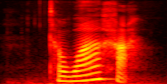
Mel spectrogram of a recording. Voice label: "thawaaxa", younger sister

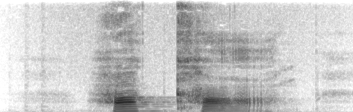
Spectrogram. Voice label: "ka'khaa", goose

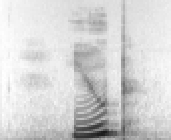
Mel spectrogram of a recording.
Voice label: "yuuph", woman's basket cap

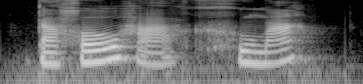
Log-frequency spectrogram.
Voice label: "tahoowxa-xuma", dinner

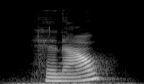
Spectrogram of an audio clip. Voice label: "hinau", Cow Creek

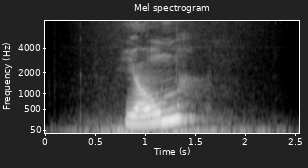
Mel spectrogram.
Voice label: "yoom", blood

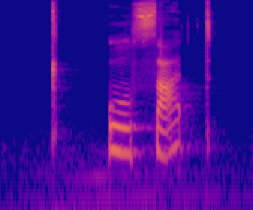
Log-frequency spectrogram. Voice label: "k'ulsath", soft

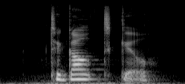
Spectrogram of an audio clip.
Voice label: "thkalthkil", Cow Creek; belly

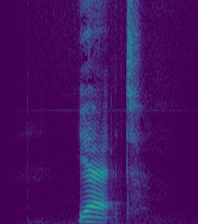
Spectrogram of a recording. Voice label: "yeeth", tear(s)

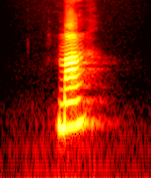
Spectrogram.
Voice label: "ma", you (singular)

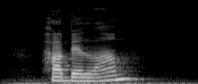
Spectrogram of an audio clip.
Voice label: "hapilam", Cow Creek; empty

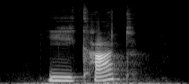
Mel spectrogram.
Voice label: "yiikhath", Cow Creek

